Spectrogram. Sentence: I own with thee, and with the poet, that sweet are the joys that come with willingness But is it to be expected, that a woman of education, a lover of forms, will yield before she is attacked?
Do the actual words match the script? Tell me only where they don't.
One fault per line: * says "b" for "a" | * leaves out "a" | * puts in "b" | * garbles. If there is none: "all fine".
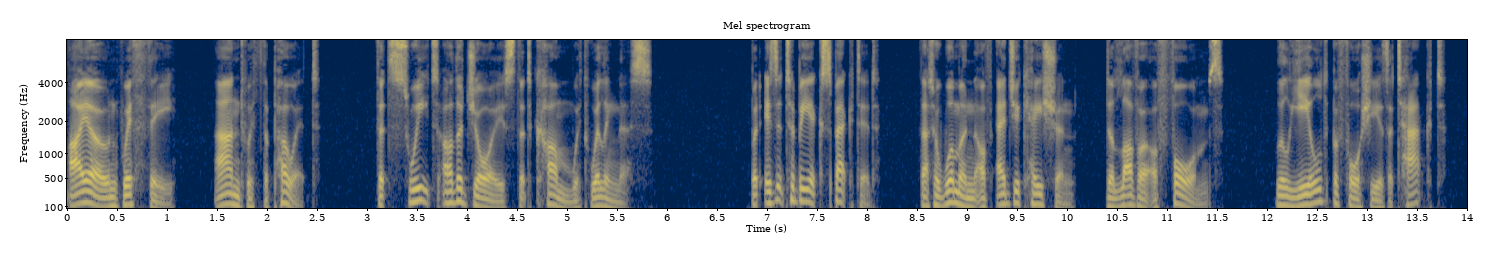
all fine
